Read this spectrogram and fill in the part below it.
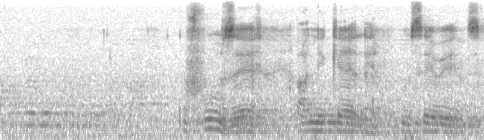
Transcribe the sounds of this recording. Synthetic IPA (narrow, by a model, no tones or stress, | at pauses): k̬ufuzɛanik̬ɛlɛ | um̩sɛɓeːnd͡zʱi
